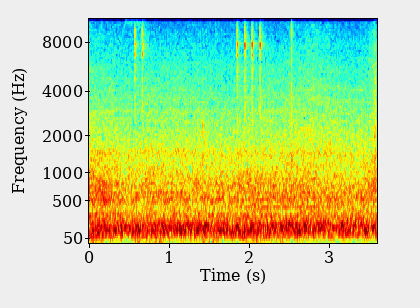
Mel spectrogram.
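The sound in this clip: Button clicks on a device: a few faint, sharp clicks over a steady hiss, including a quick cluster of four in the middle.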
